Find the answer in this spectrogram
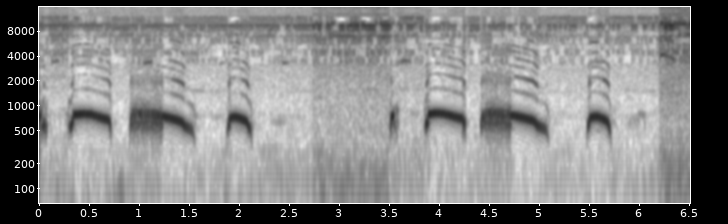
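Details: Spotted dove calling, a recording used to lure other doves: two phrases of short coo, long drawn falling coo and a clipped final note, separated by a quiet gap; faint high hiss throughout.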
